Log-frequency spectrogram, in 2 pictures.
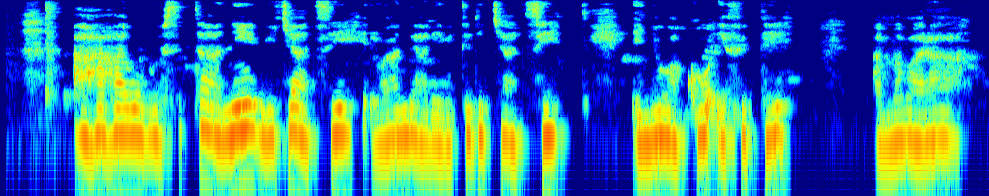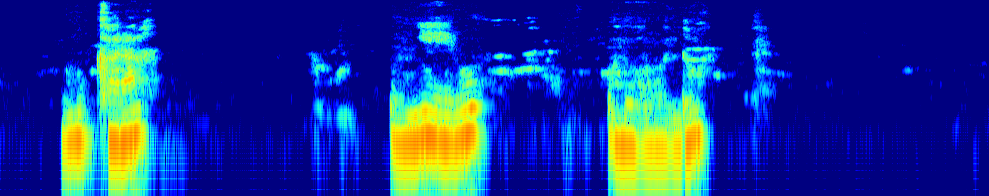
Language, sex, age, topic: Kinyarwanda, female, 18-24, finance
